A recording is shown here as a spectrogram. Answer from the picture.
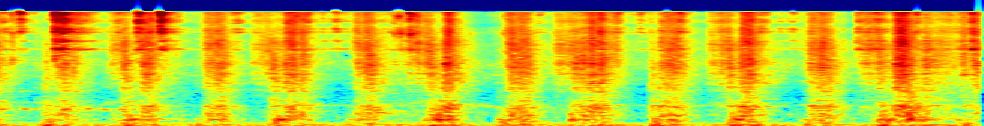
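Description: Mini trampoline being bounced on: a steady rhythm of creaks and soft thumps, about two to three bounces a second.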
